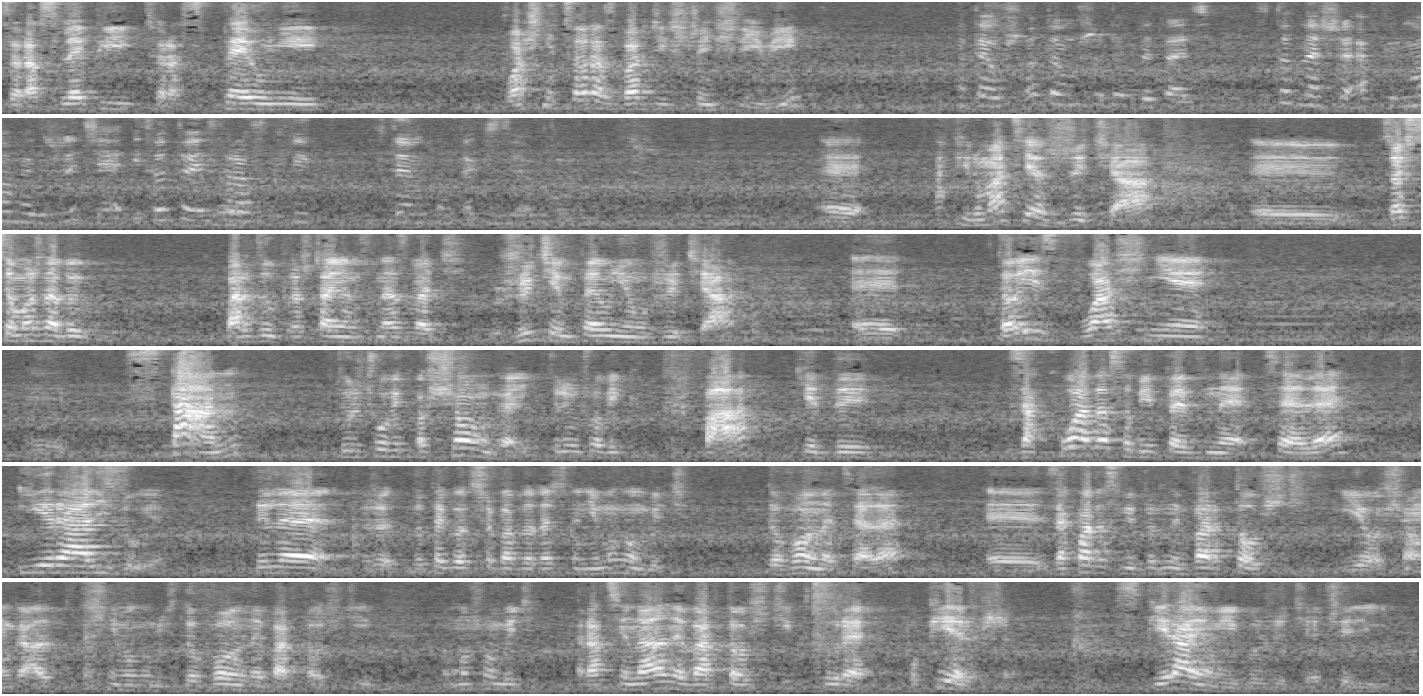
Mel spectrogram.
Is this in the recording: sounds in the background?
yes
